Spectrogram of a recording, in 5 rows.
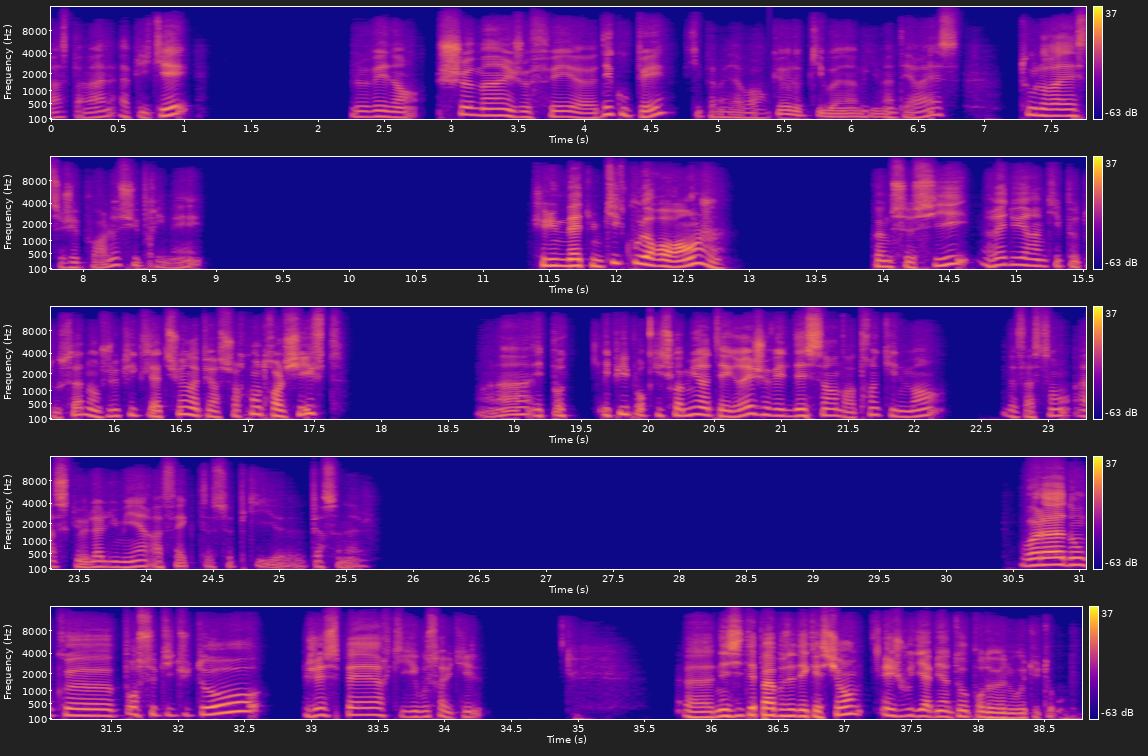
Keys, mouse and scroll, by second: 0.6 click, 1.5 click, 4.0 click, 4.6 click, 4.7-6.1 drag, 6.8 click, 9.0 middle click, 9.5 middle click, 9.7 middle click, 9.9 middle click, 10.3 middle click, 10.5 middle click, 11.0 click, 13.5 click, 15.4-18.2 drag, 18.4 click, 21.4 click, 22.3 click, 25.9 click, 26.0 ctrl+z, 26.5 alt+click, 26.7 alt+click, 29.0 ctrl+shift+click, 29.7 middle click, 29.9-31.8 drag, 32.5 click, 33.7 click.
